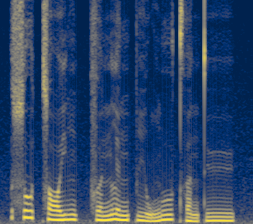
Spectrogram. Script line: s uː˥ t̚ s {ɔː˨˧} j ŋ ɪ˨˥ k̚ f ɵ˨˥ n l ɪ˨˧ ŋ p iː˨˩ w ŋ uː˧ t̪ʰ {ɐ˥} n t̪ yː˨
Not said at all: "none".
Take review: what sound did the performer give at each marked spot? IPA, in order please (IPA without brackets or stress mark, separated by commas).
ɔː˨˧, ɐ˨˩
